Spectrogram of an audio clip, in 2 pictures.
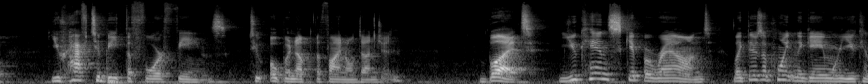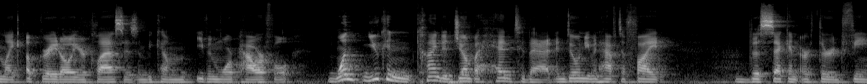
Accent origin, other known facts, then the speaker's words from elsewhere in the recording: United States; I'm from America, and we say Bahamut.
